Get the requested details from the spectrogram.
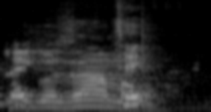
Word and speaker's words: Leguizamo: Actor John Leguizamo, whatever. – Leguizamo.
